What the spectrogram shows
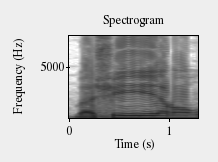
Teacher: Ronnya masuk ke waw sehingga suara nunnya diganti dengan huruf waw sehingga menjadi basyirau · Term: idgham bi gunnah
